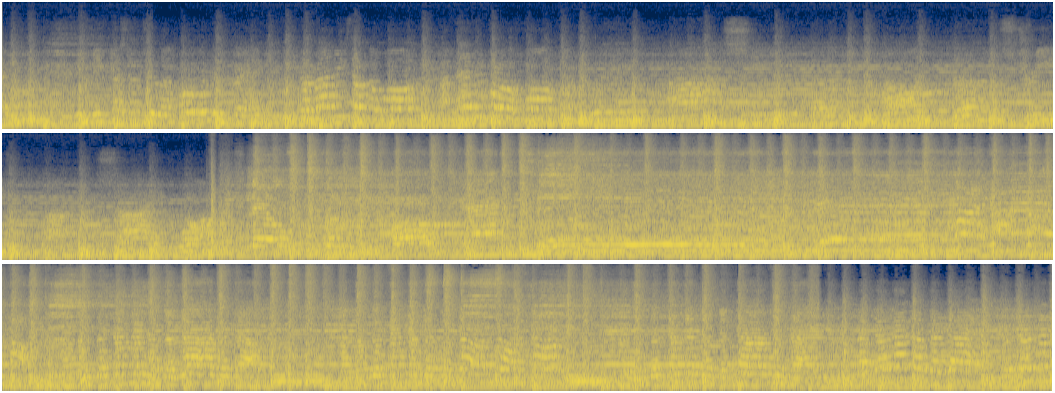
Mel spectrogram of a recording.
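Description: Live rock band playing an instrumental stretch of the song on electric guitars, bass guitar and drums, heard from the audience. About thirteen seconds in, the sound turns suddenly brighter and fuller.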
